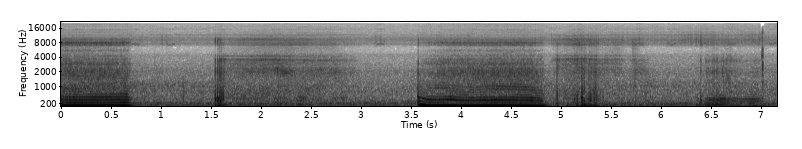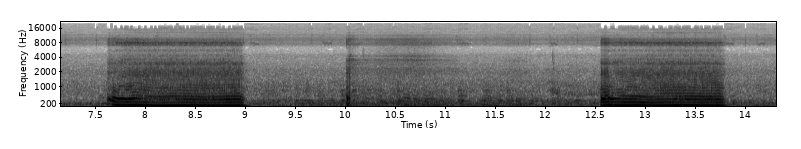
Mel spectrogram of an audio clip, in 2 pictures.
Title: Missy Snoring - 4 Months Boxer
